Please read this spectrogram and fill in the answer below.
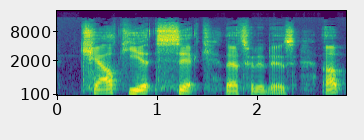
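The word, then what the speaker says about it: Chalkyitsik: it sounds like an indian name uh obviously chalky sick chalky sick that's what it is up the up the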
